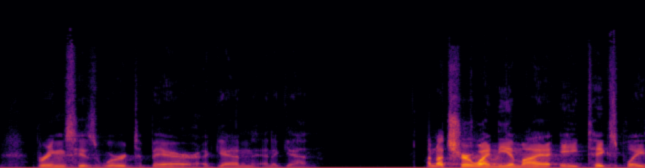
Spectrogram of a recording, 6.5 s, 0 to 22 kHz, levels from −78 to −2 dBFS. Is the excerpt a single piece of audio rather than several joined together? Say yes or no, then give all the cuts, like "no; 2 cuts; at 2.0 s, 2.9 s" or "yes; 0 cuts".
no; 1 cut; at 4.2 s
